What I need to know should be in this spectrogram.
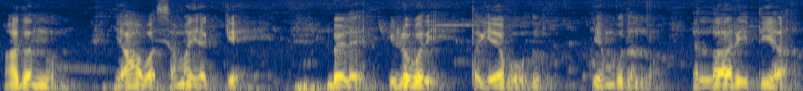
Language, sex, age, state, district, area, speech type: Kannada, male, 30-45, Karnataka, Bangalore Urban, urban, spontaneous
